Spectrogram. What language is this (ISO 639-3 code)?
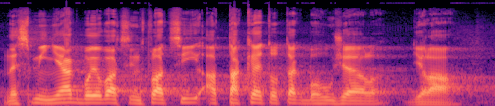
ces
